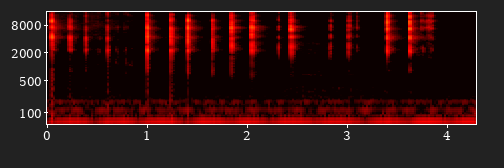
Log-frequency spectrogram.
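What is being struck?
Wooden colored pencils.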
